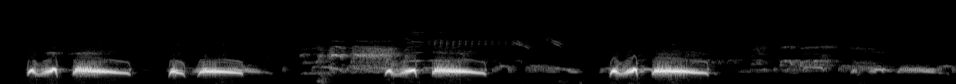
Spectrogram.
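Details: Spotted dove in a cage, thúc gù cooing: four rhythmic phrases of bouncing double hoots and drawn-out falling coos, with quieter murmured coos between and a brief higher sound overlapping once.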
